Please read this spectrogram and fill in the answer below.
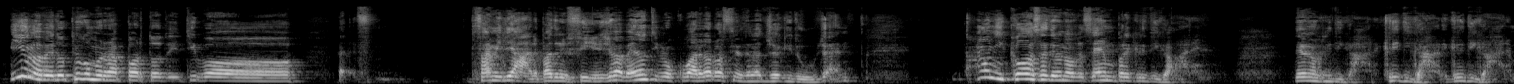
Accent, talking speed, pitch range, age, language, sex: native, 145 wpm, 130-190 Hz, 30-49, Italian, male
